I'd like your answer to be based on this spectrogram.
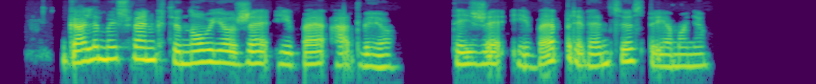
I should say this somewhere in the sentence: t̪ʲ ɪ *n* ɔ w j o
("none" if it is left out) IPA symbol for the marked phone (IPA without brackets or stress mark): n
